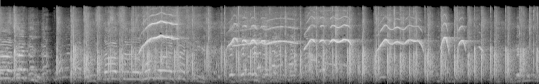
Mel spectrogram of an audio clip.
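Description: Several people clap along fast.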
